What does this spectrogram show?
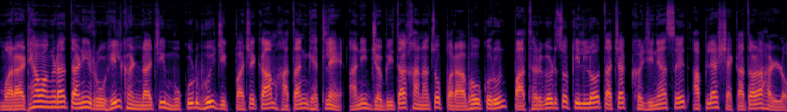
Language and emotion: Goan Konkani, neutral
